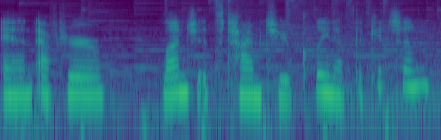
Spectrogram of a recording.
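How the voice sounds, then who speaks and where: A woman talks fairly slowly. Behind her, music can be heard. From Austria. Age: 20s. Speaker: au pair. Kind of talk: casual vlog narration.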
